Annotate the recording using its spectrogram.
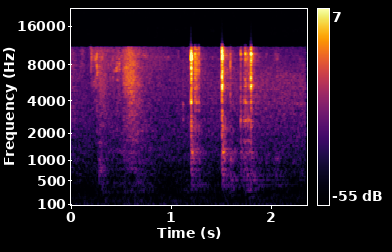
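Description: Three sharp metallic clicks about a third of a second apart, after a soft rustle, as a steel caliper is handled and its jaws are closed on a freshly turned steel part to check the diameter.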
